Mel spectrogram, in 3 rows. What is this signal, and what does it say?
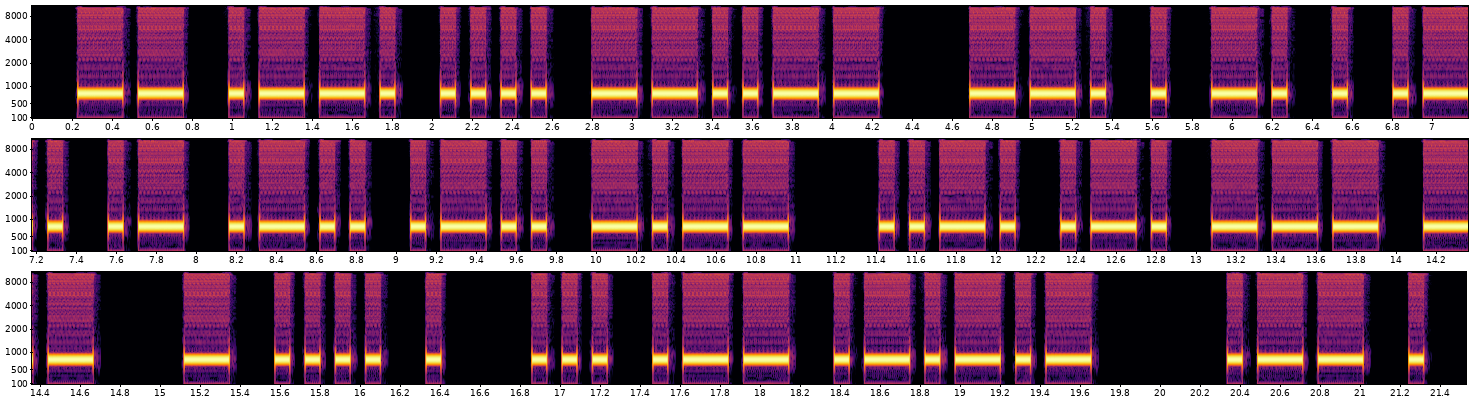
Morse code, heard as a keyed tone, about 16 wpm, 800 Hz. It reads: MPH, GENERALLY FROM THE SW. WE
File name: CW Code Groups @15WPM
